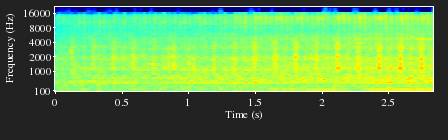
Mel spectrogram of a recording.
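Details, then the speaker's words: 2014 VW Polo at idle with check engine light on and misfire codes for cylinders 1 and 4, coil suspected; steady rapid harsh ticking knock about three per second; engine knock at idle, cause not confirmed. "ela tem em marcha lenta o tempo a gente vai entrar com fps aprove a partir de ignição porque eu tenho uma falha alunos de gestão dele está acesa eu tenho uma falha no cilindro 1 e 4 pode ser bobina la luz aceso está realmente está fazendo um barulho bem feio mesmo"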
